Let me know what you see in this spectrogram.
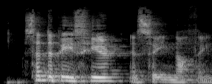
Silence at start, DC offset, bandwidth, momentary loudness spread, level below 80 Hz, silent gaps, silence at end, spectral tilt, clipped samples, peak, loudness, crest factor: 0.05 s; under 0.1%; 14.5 kHz; 10 LU; -52 dBFS; none; 0 s; -4 dB/octave; under 0.1%; -2 dBFS; -18 LUFS; 16 dB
